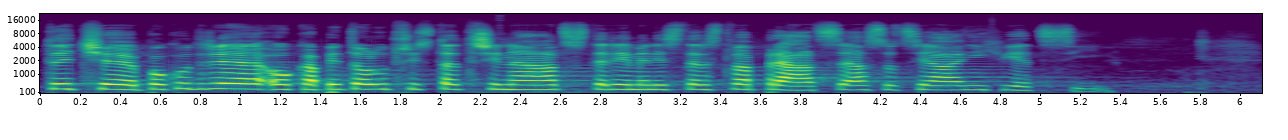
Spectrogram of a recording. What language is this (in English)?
Czech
